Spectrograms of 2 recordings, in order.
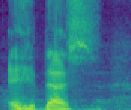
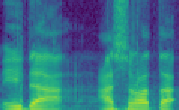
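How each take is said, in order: First: The number is said in a shortened form. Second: The number is said in its full form. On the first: This is how Arabs say it in everyday speech. "suka disingkat tuh ihdas" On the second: This is the textbook form. "bukan ihda asyrota"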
